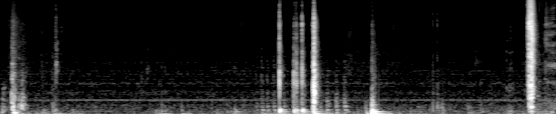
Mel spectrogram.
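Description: A National Treasures trading-card hobby box being handled on a desk: a scatter of short knocks and clicks as it is pressed, worked at and lifted, the sharpest just before the end.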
